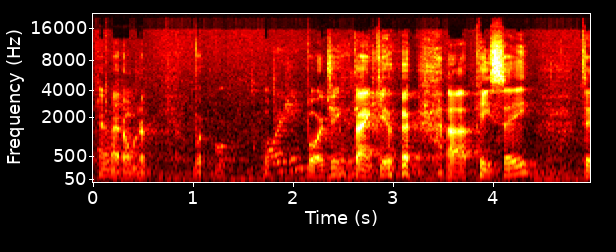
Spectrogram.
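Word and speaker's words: Bouregy: Do you know how to pronounce that, Ken? I don't want to... Borgie?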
